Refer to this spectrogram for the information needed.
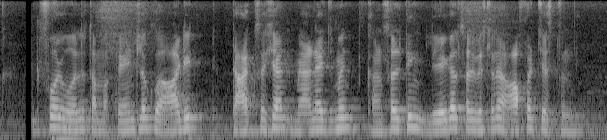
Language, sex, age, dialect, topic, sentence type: Telugu, male, 18-24, Utterandhra, banking, statement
